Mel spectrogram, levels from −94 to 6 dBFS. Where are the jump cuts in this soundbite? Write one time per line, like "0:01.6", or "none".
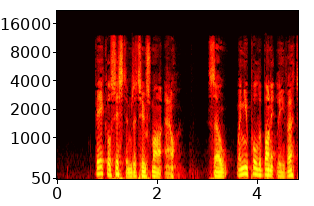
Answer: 0:02.8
